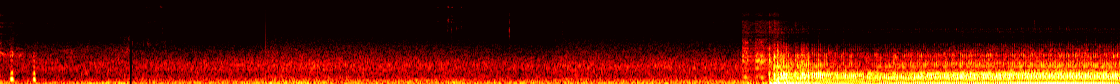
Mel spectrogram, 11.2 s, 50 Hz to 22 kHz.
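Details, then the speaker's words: Abarth 595 Turismo, very loud exhaust, cold start at 7 a.m. in England at 5°C: quiet background, then the engine catches and holds a loud, steady, raised idle with an even note; healthy normal cold start. "here goes the cold start for those of you that are still watching get ready"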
